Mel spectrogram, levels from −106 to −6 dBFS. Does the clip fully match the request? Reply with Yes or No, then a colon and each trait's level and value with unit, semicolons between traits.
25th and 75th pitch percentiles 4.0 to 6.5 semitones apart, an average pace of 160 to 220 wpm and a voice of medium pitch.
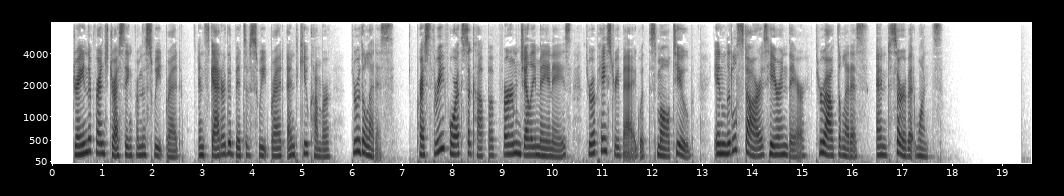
No: average, 4.3 semitones; average, 145 wpm; medium, 180 Hz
